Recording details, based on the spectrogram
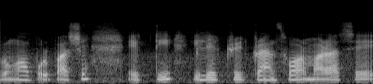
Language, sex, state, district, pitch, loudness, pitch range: Bengali, female, West Bengal, Paschim Medinipur, 110 Hz, -21 LUFS, 100-115 Hz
